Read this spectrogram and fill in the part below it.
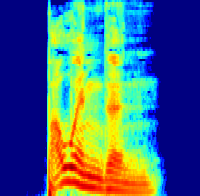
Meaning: inflection of bauend: 1. strong genitive masculine/neuter singular 2. weak/mixed genitive/dative all-gender singular 3. strong/weak/mixed accusative masculine singular 4. strong dative plural
- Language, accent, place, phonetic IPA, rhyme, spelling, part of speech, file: German, Germany, Berlin, [ˈbaʊ̯əndn̩], -aʊ̯əndn̩, bauenden, adjective, De-bauenden.ogg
